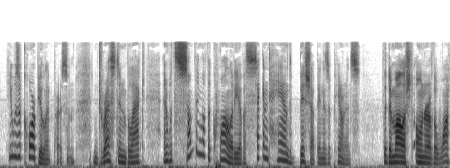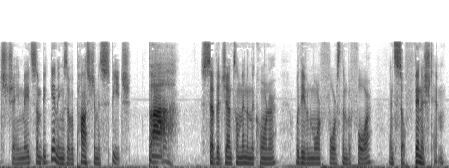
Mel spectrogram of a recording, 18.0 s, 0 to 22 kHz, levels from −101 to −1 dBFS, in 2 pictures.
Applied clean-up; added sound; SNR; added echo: none; none; none; none.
